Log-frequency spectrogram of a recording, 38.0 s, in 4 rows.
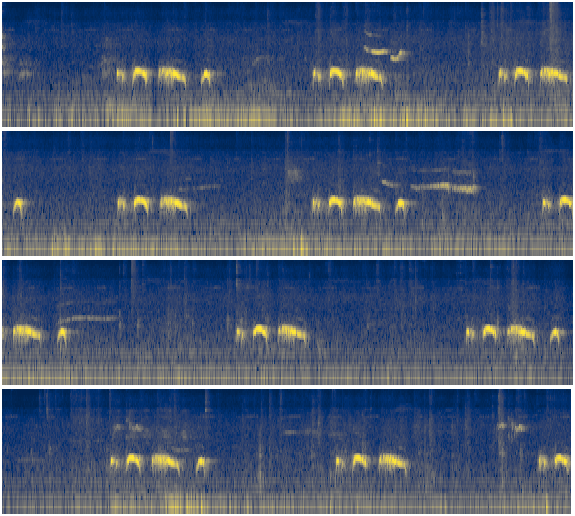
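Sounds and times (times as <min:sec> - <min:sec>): bird calling low falling notes: 0:15.0 - 0:17.6.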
